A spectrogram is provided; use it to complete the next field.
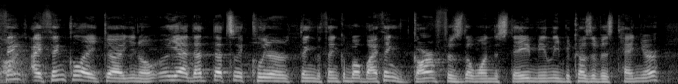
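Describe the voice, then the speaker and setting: A man with an ordinary speaking voice talks at a fairly high pitch, with ordinary pitch variation and hardly any pauses. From Canada. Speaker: ring announcer and hype man. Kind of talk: podcast interview answer. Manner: casual, conversational.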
